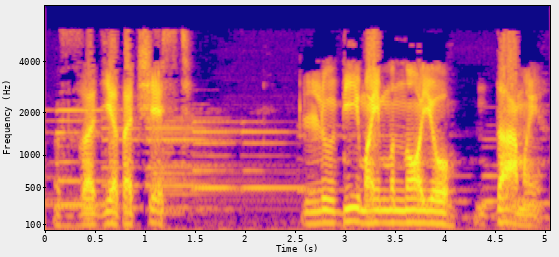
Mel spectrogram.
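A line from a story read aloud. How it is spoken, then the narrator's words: Through gritted teeth. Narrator (Russian): Филипп Марсель сквозь зубы говорит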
